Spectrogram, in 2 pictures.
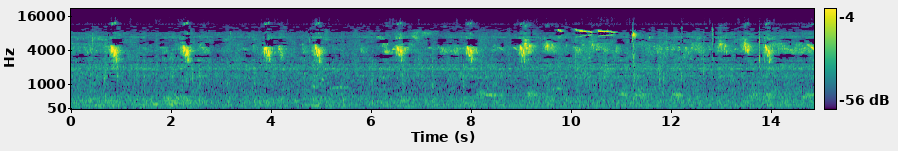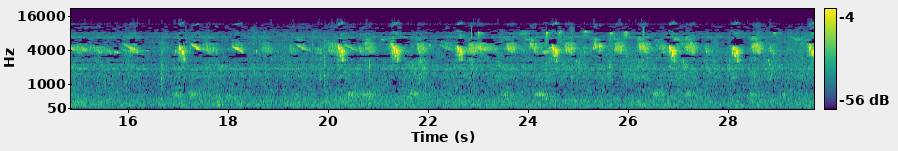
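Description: Small bird calling: short, high, slightly falling chirps repeated about once a second, coming quicker in the second half, faint over a quiet background.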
